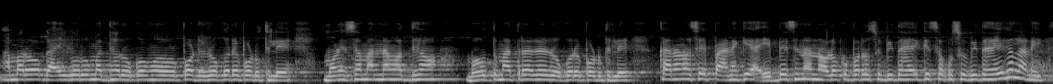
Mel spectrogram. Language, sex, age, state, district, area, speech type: Odia, female, 60+, Odisha, Bhadrak, rural, spontaneous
